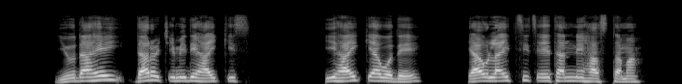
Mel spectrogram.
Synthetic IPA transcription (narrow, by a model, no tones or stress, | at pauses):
jɛʊd̪aːhɛjd̪ɐɾɔt͡ʃʼɪmɪd̪ɪɦɐjkʼːɪs | ʔɪɦɐjkʼːɪjawɔd̪ɛ | ʔjɐwʊlɐjt͡sːɪt͡sʼe̞ːt̪ɐnːɛɦɐst̪ɐmɐ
